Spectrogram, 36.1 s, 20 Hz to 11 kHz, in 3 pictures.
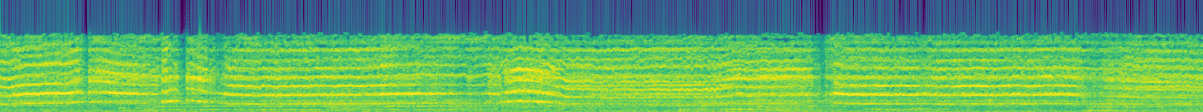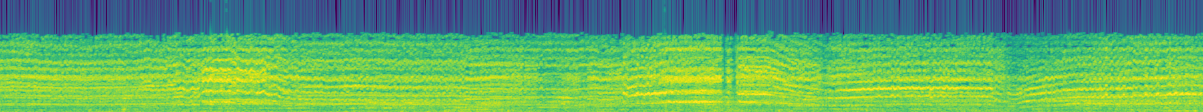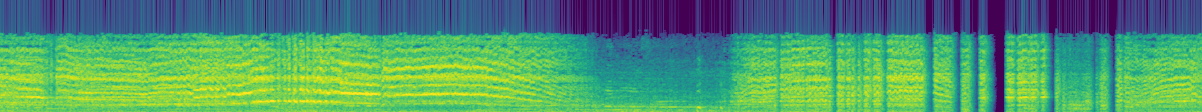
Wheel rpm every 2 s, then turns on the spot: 250, 240, 250, 220, 230, 220, 210, 240, 190, 230, 200, 180, 190, 220, 40, 50, 150, 110.
none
